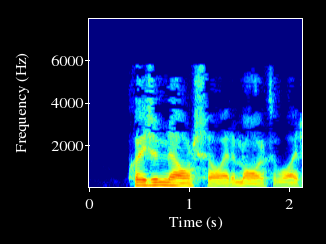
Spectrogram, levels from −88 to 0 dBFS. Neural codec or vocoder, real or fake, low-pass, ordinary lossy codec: autoencoder, 48 kHz, 32 numbers a frame, DAC-VAE, trained on Japanese speech; fake; 7.2 kHz; MP3, 24 kbps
